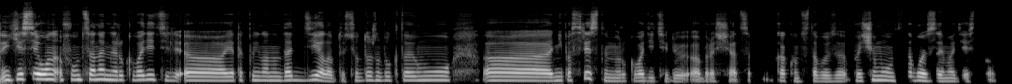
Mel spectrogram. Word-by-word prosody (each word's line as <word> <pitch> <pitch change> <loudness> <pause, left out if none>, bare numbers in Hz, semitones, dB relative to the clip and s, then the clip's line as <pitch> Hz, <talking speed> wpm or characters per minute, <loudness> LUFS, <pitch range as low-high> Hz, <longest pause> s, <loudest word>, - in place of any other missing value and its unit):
если 240 +5 +5
он 235 -1 +9
функциональный 220 0 +1
руководитель, 205 -2 -2
э, 180 -1 +4
я 180 - +2
так 185 - -8
поняла, 190 -1 -3
над 185 +1 -4
отделом, 195 -4 +1
то - - -14
есть - - -11
он 175 - -7
должен 190 0 -4
был 185 0 -7
к - - -18
твоему, 195 0 -2 0.3
а, 180 -1 +4
непосредственному 180 - -4
руководителю 160 - -5
обращаться? - - -4 0.2
Как 165 -2 -5
он 140 - -10
с - - -14
тобой 140 -1 -4
за 145 - -6
почему 195 +4 -2
он 180 - -3
с - - -29
тобой 180 -3 +1
взаимодействовал? 150 -2 -7
185 Hz, 185 wpm, -22 LUFS, 170-205 Hz, 0.3 s, он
